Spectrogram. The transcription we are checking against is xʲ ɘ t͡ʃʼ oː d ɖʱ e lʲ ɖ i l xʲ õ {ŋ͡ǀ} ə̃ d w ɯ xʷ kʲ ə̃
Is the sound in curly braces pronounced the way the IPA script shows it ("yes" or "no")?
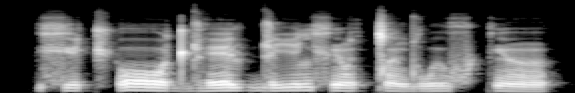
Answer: no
